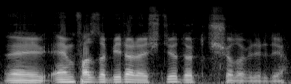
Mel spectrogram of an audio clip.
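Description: A man's voice: lowish voice, brisk, a little mellow. A man talking casually over in-game voice chat as a fellow player.

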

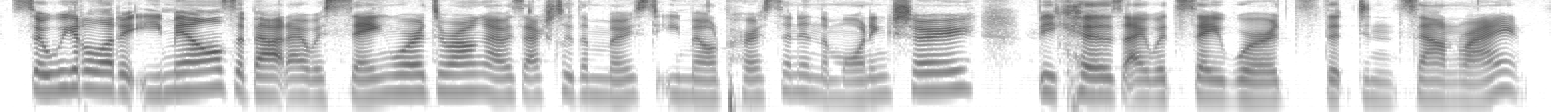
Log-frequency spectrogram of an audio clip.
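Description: Brief: Australian woman in her thirties, panelist, chatty storyteller, smooth and clear, dry close sound. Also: medium pitch, a little fast, few pauses, no room sound. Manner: chatty and anecdotal. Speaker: panelist, former TV news anchor. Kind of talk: conference panel answer. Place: conference room with audience, indoors. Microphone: handheld mic.

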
